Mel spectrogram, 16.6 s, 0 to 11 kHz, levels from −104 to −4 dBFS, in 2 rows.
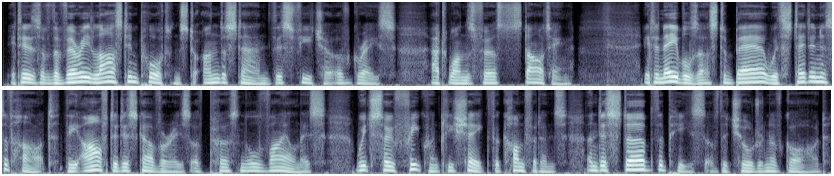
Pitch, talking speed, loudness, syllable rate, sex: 130 Hz, 170 wpm, -19 LUFS, 5.3 syllables/s, male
